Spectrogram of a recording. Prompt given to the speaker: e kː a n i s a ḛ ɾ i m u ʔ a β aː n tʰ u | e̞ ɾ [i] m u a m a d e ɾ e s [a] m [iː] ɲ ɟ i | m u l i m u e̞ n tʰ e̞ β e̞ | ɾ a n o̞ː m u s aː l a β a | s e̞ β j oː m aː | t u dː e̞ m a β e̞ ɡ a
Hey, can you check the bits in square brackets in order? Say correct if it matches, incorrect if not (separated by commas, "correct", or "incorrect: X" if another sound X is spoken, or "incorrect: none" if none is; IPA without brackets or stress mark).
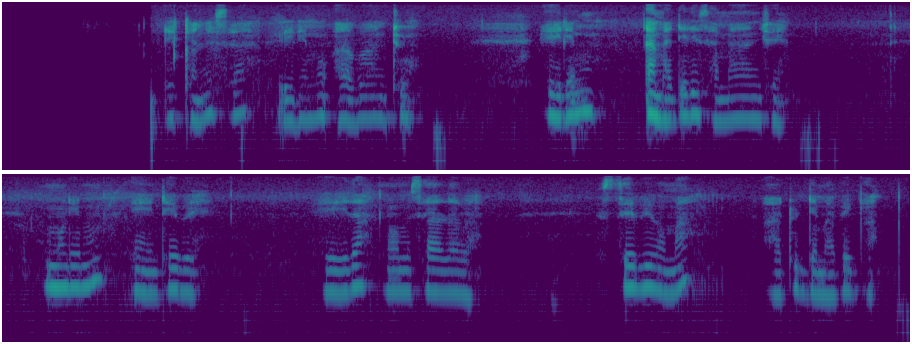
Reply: correct, correct, incorrect: aː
